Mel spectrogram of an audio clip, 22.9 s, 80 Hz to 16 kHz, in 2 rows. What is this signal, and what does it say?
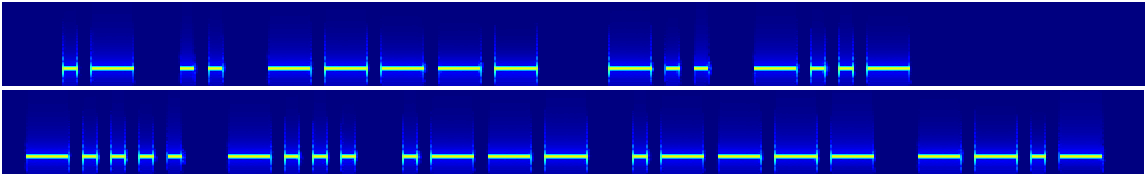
Morse code, heard as a keyed tone, about 8 wpm, 800 Hz. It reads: AI0DX 6BJ1Q
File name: CW / DET / 1 9 1500C S A 8wpm 5637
